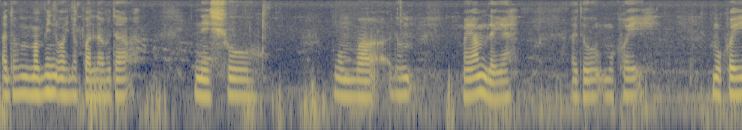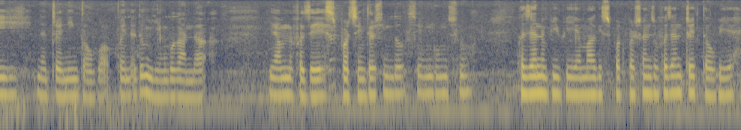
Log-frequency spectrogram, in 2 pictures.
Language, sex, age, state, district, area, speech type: Manipuri, male, 30-45, Manipur, Chandel, rural, spontaneous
